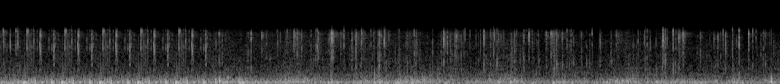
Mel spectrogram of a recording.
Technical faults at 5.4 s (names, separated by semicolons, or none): none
